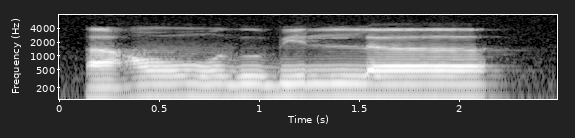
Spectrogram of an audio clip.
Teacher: ain baris dhammah di pertengahan kerongkong 2 harakat.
